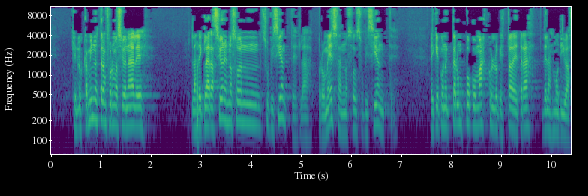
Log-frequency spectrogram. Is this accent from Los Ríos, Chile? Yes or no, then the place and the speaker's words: no; Temuco, Araucanía, Chile; accent: Temuco; Yo soy nacido y criado en la ciudad de Temuco, en el sur de Chile, y espero que mi acento temuquense no me prohíba de poder comunicarme con ustedes.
